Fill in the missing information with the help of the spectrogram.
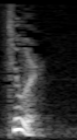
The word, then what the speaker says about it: tuwr: Now, the word search there, in Hebrew, it's the word, and it's spelled T-U-W-R, but it's pronounced tour.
